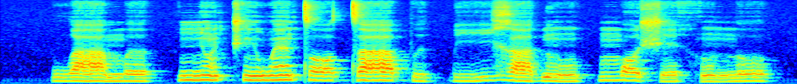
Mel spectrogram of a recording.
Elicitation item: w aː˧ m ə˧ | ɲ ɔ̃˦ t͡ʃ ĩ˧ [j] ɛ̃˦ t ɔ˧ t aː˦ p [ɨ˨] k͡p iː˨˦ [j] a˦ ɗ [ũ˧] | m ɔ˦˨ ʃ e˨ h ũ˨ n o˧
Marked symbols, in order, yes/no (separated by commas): no, yes, no, yes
